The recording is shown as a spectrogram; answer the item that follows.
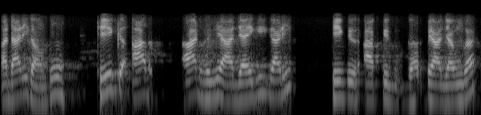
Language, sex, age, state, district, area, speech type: Hindi, male, 18-30, Uttar Pradesh, Jaunpur, urban, conversation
